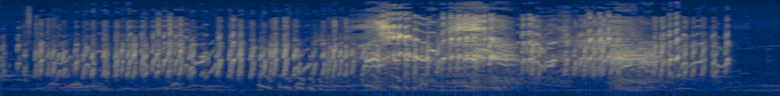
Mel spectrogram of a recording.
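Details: Black Crake, a small blackish water bird with reddish eyes, yellowish bill and pink-red legs, giving its odd wheezy bubbling and chattering call: a rapid series of harsh clicking notes that builds into loud, dense, wheezy chatter before stopping abruptly.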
